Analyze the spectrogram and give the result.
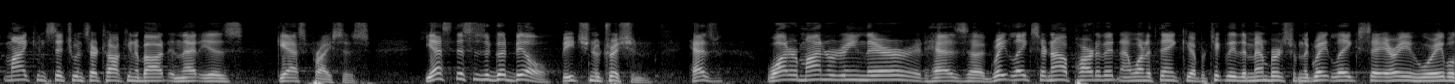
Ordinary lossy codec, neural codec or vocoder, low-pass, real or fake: Opus, 64 kbps; none; 7.2 kHz; real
